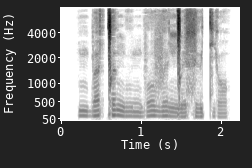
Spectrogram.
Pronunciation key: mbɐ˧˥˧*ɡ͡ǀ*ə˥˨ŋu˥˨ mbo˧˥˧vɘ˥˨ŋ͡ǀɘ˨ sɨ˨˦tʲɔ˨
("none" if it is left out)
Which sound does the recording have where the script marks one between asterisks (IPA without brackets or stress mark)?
ǀ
